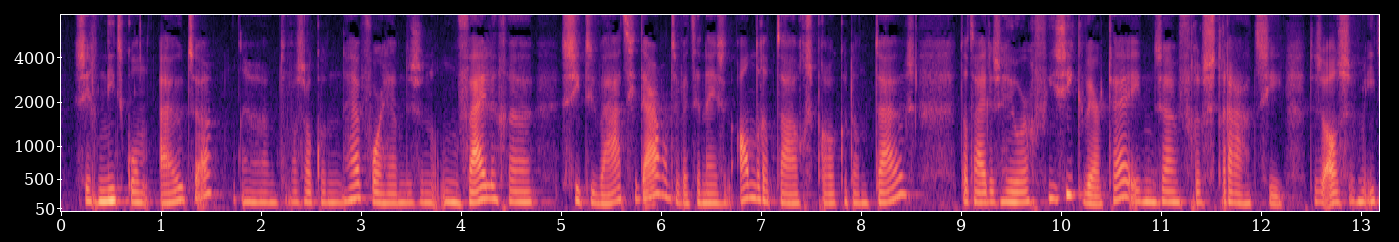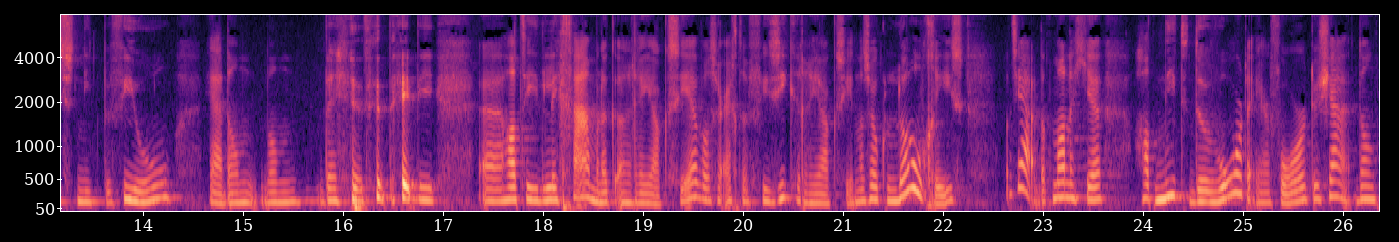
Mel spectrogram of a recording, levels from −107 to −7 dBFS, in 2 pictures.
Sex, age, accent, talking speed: female, 40-59, Dutch, 165 wpm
